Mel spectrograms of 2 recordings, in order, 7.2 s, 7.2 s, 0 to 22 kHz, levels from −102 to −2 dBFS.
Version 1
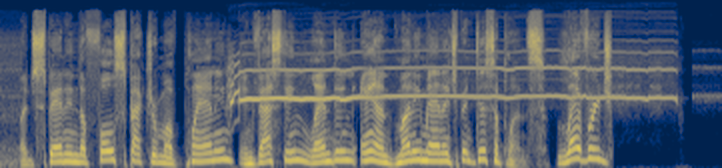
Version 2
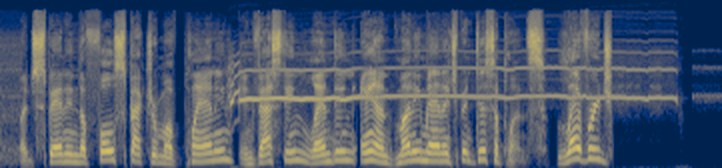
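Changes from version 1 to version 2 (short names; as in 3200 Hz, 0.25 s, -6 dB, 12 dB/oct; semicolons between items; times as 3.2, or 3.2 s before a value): speech: add HPF 430 Hz 12 dB/oct; background -5.5 dB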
